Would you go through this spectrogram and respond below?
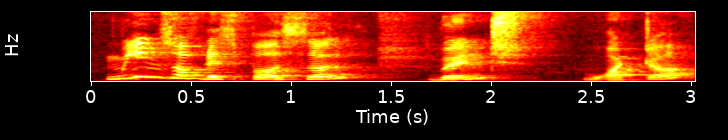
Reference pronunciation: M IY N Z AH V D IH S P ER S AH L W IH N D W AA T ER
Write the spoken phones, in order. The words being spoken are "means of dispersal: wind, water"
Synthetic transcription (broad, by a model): M IY N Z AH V D IH S P ER S AH L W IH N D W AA T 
